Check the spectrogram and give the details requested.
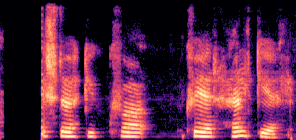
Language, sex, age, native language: Icelandic, female, 9, Icelandic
